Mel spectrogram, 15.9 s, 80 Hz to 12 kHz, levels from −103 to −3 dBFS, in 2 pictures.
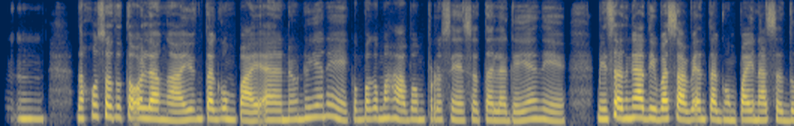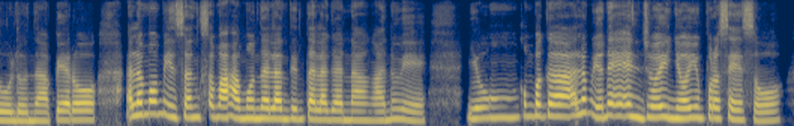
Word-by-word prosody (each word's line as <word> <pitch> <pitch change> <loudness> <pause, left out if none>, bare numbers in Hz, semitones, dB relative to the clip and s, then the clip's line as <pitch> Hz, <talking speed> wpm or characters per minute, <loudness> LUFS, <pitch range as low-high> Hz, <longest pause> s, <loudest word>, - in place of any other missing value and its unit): Mm, 230 -1 -4 0.3
naku 240 +4 -1
sa 280 - +4
totoo 255 -2 +2
lang 225 -3 +3
ah, 190 -1 +1
yung 215 +3 -2
tagumpay 215 -5 +1
ay 205 0 0
ano 210 - -4
yan 270 +3 -3
eh, 230 -9 -4
kumbaga 225 +1 -5
mahabang 220 -3 -1
proseso 215 -2 -6
talaga 195 -2 -3
yan, 220 +4 -3
eh. 190 -3 -5 0.3
Minsan 230 +1 +4
nga 250 -1 +6
di 235 - +2
ba 230 +1 +5
sabi 215 -2 +4
ang 220 0 0
tagumpay 205 -1 +1
nasa 200 +1 -2
dulo 190 -1 -3
na. 185 -1 -3
Pero 205 0 +1 0.3
alam 310 +6 +2
mo 335 - +5
minsan 260 -5 -2
samahan 260 -2 +3
mo 240 - +2
nalang 235 -1 +3
din 225 0 -4
talaga 210 -2 0
ng 200 -1 -4
ano 195 +4 -5
eh, 190 -3 -7 0.4
yung 245 +2 -4
kumbaga 285 0 +3
alam 360 +4 +1
mo - - -9
yun 255 - -1
nae-enjoy 270 -3 +1
niyo 235 -1 +3
yung 255 -1 -3
proseso. 210 -5 -2
225 Hz, 185 wpm, -23 LUFS, 205-250 Hz, 0.4 s, nga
